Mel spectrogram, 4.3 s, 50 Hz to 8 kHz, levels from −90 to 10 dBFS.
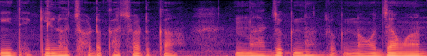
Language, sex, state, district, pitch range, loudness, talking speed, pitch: Bhojpuri, male, Uttar Pradesh, Deoria, 95-105 Hz, -19 LUFS, 100 wpm, 100 Hz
